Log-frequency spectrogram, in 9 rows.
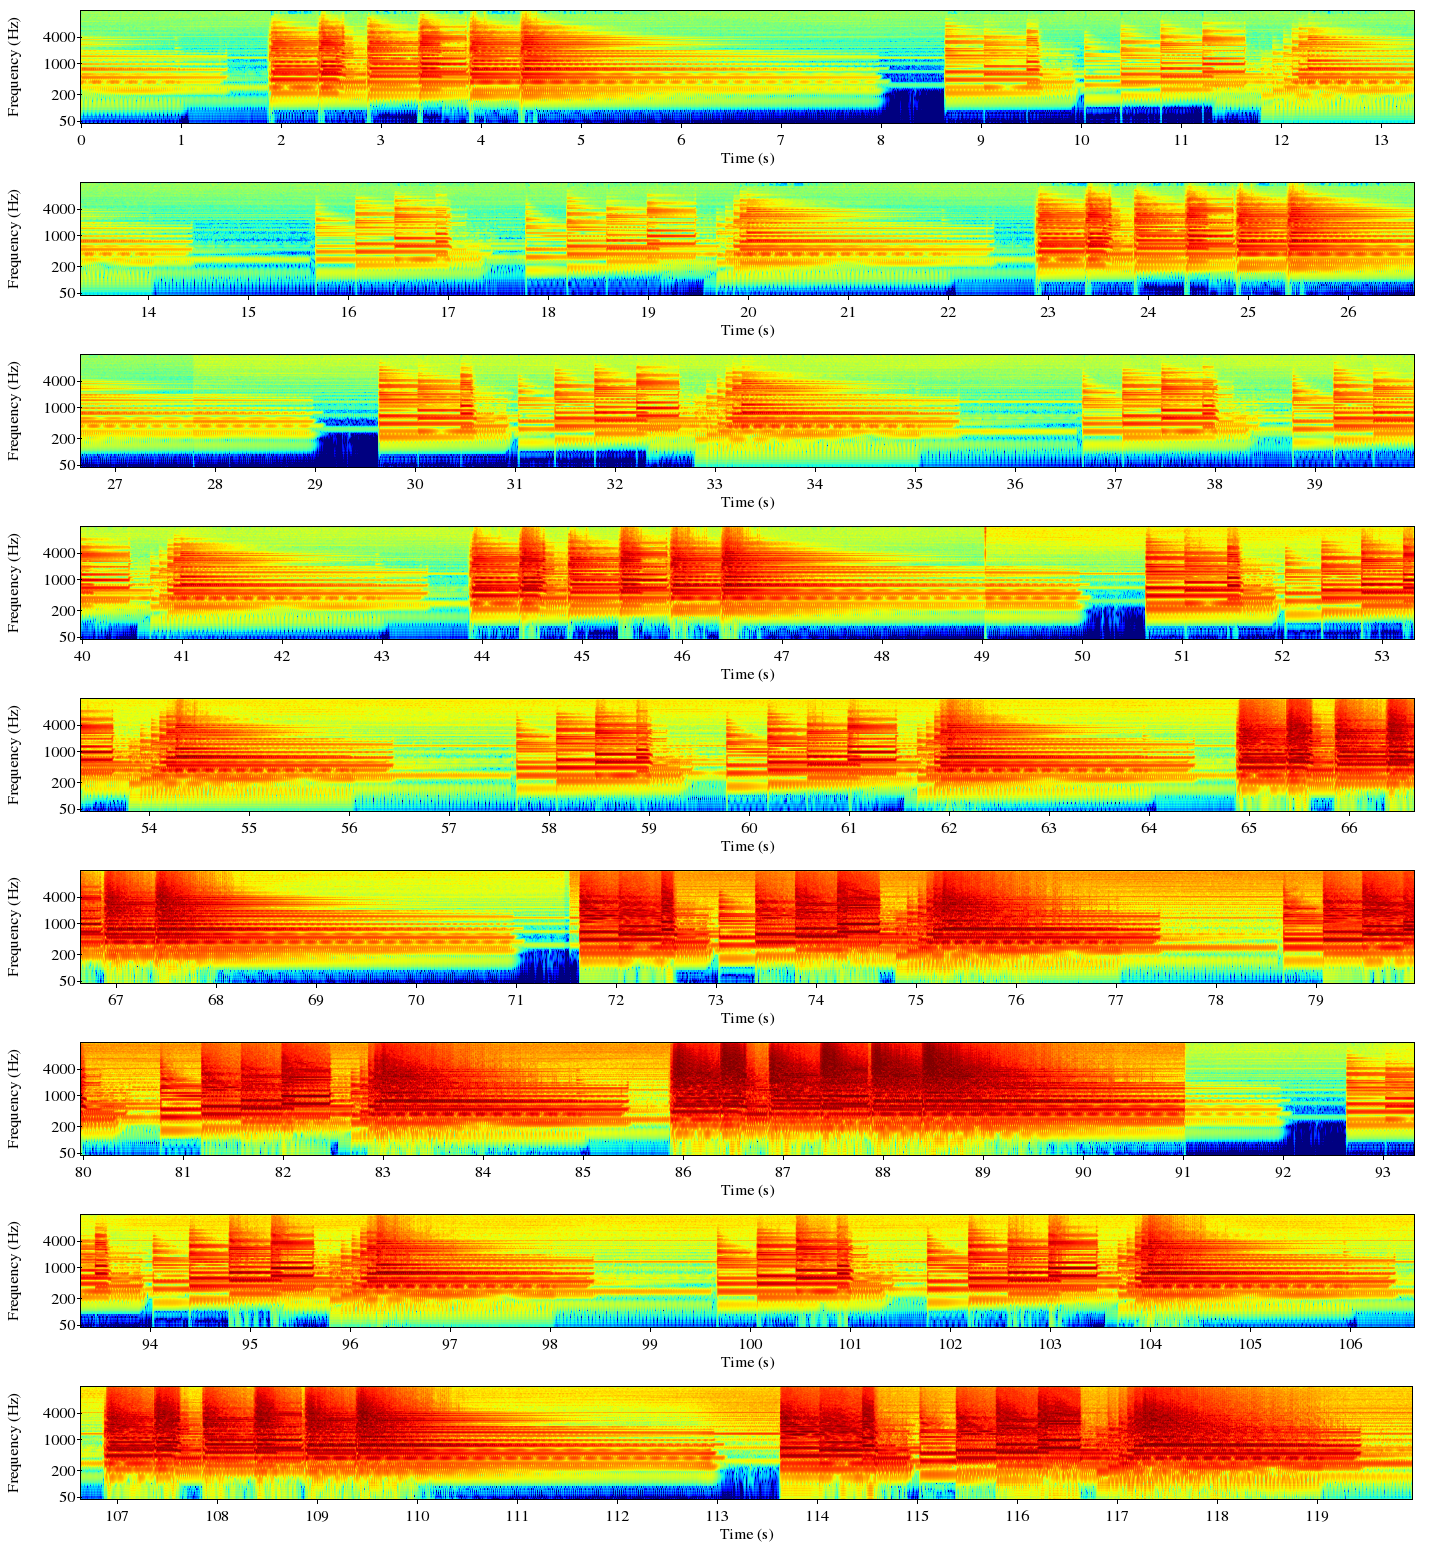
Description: Eingespielt mit einer Epiphone Les Paul Standard Pro (Bridge Pickup im Single Coil), Toneport UX2 und Ableton Live. Komplett ohne Effekte, nur der mylk[386]. Bitte um Entschuldigung für das Rauschen, der mylk[386] ist nicht wirklich gut geschirmt. Sogar das Blinken der LED am Looper hört man...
